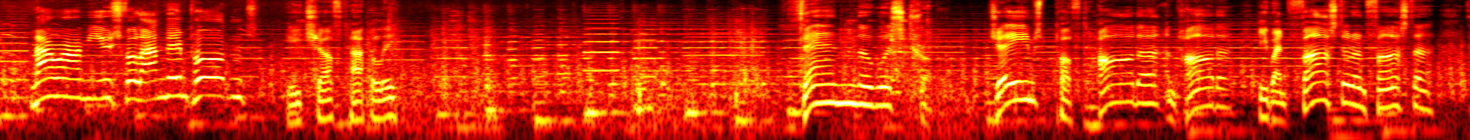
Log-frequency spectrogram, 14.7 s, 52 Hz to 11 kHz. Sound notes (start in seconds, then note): 4.2 train chugging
